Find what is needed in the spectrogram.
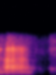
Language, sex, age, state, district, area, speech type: Marathi, female, 30-45, Maharashtra, Nagpur, rural, conversation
